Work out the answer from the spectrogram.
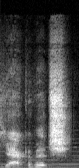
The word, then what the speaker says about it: Djokovic: name is that like if you pronounce it properly it's yakovich yak all right anyways by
